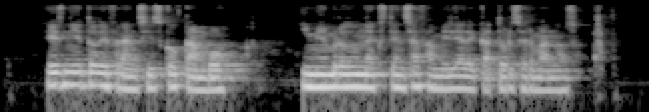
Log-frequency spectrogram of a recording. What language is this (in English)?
Spanish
